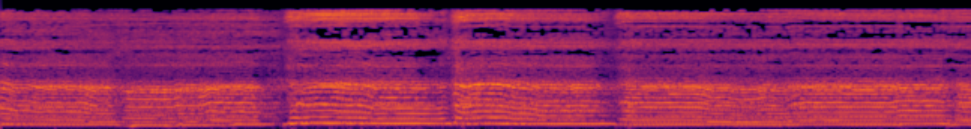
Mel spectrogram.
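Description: Chanted vocal music: a voice singing long, winding melodic lines over a steady low drone, with short breaks between phrases.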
